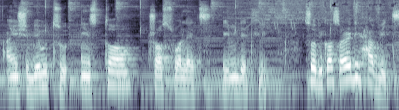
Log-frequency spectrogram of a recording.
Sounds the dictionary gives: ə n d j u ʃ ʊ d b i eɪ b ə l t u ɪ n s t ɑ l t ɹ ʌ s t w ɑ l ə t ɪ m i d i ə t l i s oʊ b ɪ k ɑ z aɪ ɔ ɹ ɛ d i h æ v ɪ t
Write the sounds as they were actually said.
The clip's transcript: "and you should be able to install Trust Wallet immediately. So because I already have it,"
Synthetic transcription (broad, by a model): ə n j u ʃ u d b i eɪ b ə l t u ɪ n s t ɑ l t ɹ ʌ s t w ɑ l ə t ɪ m i d i ə t l i s oʊ b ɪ k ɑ s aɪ ɔ ɹ ɛ d i h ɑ v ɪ t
